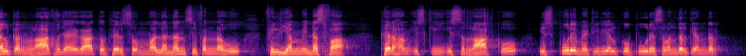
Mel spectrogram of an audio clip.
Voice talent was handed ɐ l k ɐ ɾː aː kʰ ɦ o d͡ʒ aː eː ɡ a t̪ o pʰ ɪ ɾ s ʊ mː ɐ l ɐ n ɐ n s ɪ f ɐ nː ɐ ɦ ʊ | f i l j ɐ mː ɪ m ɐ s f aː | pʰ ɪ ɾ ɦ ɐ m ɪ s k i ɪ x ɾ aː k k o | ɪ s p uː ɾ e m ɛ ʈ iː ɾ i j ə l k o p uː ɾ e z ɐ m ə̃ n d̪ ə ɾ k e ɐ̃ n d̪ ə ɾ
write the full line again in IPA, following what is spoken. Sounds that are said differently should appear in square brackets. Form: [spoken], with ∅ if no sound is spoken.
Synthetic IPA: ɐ l k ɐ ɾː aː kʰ ɦ o d͡ʒ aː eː ɡ a t̪ o pʰ ɪ ɾ s ʊ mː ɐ l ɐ n ɐ n s ɪ f ɐ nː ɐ ɦ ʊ | f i l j ɐ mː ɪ [n] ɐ s f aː | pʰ ɪ ɾ ɦ ɐ m ɪ s k i ɪ [s] ɾ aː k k o | ɪ s p uː ɾ e m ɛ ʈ iː ɾ i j ə l k o p uː ɾ e [s] ɐ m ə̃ n d̪ ə ɾ k e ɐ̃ n d̪ ə ɾ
